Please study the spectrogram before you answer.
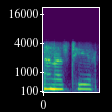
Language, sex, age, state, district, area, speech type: Kashmiri, female, 18-30, Jammu and Kashmir, Shopian, urban, conversation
